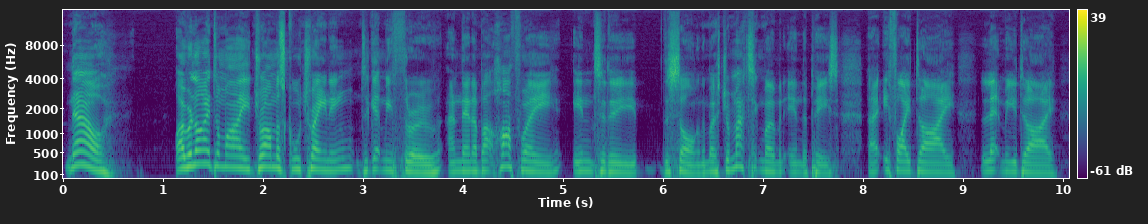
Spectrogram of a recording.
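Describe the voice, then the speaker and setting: A man's voice: on the high side, moderate pace, dry recording. A British man working as a cruise director and entertainer, presenting and telling anecdotes to an audience with a courteous, theatrical showman's delivery.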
